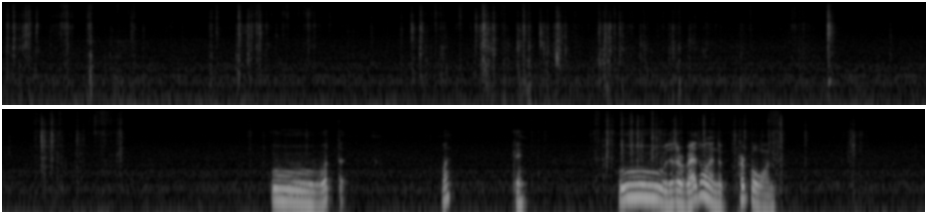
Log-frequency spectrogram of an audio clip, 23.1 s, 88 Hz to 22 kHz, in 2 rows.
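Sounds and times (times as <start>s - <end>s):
packaging crinkling and rustling: 0.0s - 11.2s, 11.9s - 13.1s, 18.2s - 22.4s.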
